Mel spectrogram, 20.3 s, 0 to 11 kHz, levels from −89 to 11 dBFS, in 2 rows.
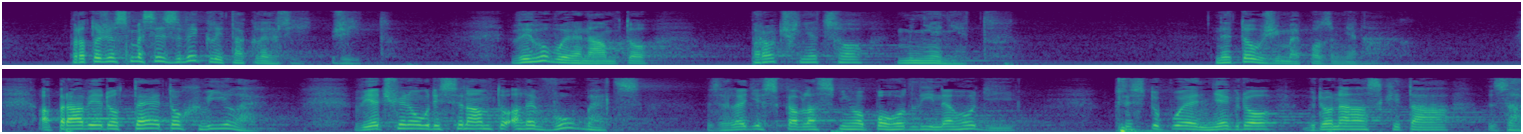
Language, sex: Czech, male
